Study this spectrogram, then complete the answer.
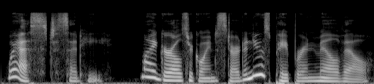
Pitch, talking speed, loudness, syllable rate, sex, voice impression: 200 Hz, 210 wpm, -19 LUFS, 5.3 syllables/s, female, feminine, adult-like, tensed, powerful, slightly soft, clear, intellectual, calm, friendly, reassuring, elegant, kind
